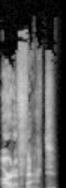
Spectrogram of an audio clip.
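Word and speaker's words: RTFKT: And so like those two worlds came together yesterday and Nike announced it acquired an NFT sneaker company called Artifact. It's spelled like RT. There's no vowels in there, right?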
